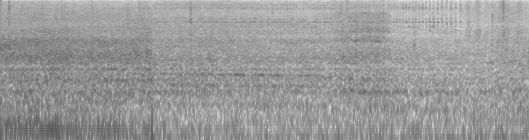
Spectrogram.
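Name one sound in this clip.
Bicycle tyres hum on pavement.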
